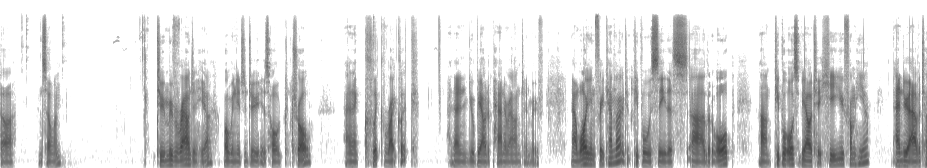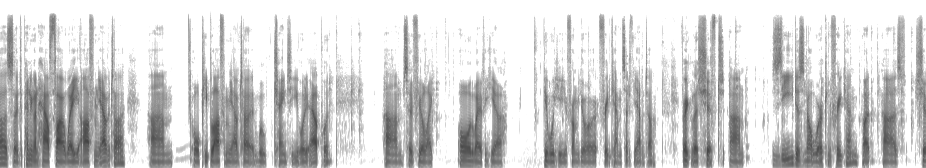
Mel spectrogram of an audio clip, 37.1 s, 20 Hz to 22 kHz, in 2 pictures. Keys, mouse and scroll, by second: 0.3 click, 0.7 right click, 2.7 click, 3.0 1, 7.3 ctrl+right click, 9.2 ctrl+s, 9.4 a, 10.0 ctrl+space, 10.3 ctrl+w, 11.0 ctrl+w, 11.5 ctrl+s, 11.8 ctrl+w, 12.1 ctrl+w, 12.4 ctrl+s, 18.6 ctrl+a, 18.9 ctrl+s, 19.0 d, 19.4 ctrl+w, 19.9 ctrl+s, 24.9 ctrl+s, 25.4 ctrl+a, 25.8 ctrl+s, 26.0 d, 26.7 w, 27.0 s, 29.6 ctrl+w, 31.9 ctrl+shift+w, 32.4 ctrl+shift+w, 32.9 ctrl+z, 33.3 ctrl+d, 33.7 ctrl+s, 34.2-36.4 typing, 35.6 ctrl+shift+w, 35.9 ctrl+shift+s, 36.7 ctrl+shift+s.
